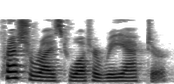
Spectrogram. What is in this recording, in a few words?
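"pressurized water reactor", English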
